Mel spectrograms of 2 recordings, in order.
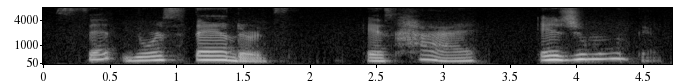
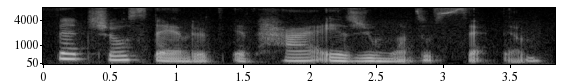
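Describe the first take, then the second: First: It is said louder, with more force. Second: It is said at normal volume.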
